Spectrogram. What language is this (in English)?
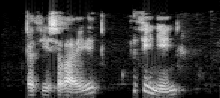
Kabyle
